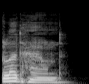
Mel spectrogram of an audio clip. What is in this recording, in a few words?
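"bloodhound", British English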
